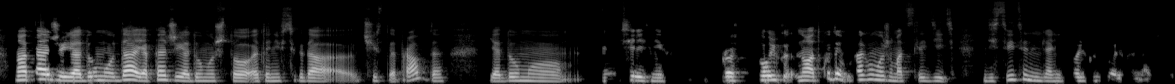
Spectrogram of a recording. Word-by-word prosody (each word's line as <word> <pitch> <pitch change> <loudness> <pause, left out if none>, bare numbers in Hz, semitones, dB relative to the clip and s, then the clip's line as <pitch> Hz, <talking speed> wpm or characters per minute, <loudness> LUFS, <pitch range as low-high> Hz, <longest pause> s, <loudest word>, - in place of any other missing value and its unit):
Ну, 200 - +5
опять 235 +3 +7
же, 190 -3 +3
я 170 -1 +7
думаю, 185 +1 -1
да 210 +1 +8
и, - - +4
опять 210 +6 +2
же, 185 - -2
я 165 -2 +3
думаю, 165 0 -5
что 155 -2 -1
это 155 +2 -3
не 165 0 -6
всегда, 160 -2 -3
э, - - -21
чистая 170 0 -9
правда. 155 +1 -3 0.4
Я 155 -1 0
думаю, 165 -2 -4 0.4
не - - -14
все 190 -3 0
из 170 -1 -6
них 155 -1 -7 0.5
просто 180 0 +1
только 205 0 +3
ну, 190 +2 +3
откуда, 250 +8 +2
как 215 +1 0
мы 230 - -2
можем 195 -6 -2
отследить, 155 +1 -8 0.3
действительно 195 +6 -6
ли 165 - -8
они 155 -1 -6
только-только 175 - -9
начали? 420 - -22
175 Hz, 190 wpm, -21 LUFS, 160-200 Hz, 0.5 s, да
